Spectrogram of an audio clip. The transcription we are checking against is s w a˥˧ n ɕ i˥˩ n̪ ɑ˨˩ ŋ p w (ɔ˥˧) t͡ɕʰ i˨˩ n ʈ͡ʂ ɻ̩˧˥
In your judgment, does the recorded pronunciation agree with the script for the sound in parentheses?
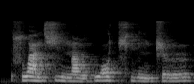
no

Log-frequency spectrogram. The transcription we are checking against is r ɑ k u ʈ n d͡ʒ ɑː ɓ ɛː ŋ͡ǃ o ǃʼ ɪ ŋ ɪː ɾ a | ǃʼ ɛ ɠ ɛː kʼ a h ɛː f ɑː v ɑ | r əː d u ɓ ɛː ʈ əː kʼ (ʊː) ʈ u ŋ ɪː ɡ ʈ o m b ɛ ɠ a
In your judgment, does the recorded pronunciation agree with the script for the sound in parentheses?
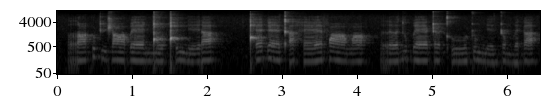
no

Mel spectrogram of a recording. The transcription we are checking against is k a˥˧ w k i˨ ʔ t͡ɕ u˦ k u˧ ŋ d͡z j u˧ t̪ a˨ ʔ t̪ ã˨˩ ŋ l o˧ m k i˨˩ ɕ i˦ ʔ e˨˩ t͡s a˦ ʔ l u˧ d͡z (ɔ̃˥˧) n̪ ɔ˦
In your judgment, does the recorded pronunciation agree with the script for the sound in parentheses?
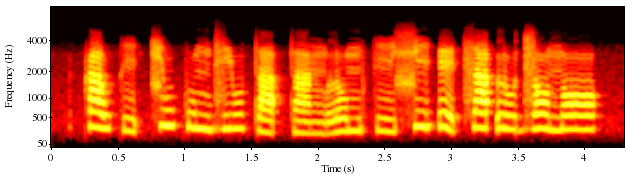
no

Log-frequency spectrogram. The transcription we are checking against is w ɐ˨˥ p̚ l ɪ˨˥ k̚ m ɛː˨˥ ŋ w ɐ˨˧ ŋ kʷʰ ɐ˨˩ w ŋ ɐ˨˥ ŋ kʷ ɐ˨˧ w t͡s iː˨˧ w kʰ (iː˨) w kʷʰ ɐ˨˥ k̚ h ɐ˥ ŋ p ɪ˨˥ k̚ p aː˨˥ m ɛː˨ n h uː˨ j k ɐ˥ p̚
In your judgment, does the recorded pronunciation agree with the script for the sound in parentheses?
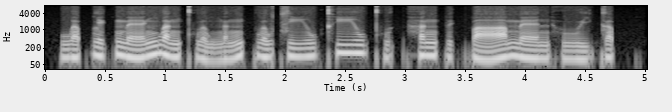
no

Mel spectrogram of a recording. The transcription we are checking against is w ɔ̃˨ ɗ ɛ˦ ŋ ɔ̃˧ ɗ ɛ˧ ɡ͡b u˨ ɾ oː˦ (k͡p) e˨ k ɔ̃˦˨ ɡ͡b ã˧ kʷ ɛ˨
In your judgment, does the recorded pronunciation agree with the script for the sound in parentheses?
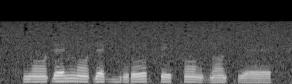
yes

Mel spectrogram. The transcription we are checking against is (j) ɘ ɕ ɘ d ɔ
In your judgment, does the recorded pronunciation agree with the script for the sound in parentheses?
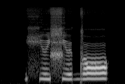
no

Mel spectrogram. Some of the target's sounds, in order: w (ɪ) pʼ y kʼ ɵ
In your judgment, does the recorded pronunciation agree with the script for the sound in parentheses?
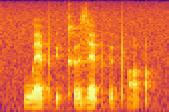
no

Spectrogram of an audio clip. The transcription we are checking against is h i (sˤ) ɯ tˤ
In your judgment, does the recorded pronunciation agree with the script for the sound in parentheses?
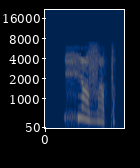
no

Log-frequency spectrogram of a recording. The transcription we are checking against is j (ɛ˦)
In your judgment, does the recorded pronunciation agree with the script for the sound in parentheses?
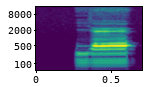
yes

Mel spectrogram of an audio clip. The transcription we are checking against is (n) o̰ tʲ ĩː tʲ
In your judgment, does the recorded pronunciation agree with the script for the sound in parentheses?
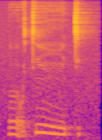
no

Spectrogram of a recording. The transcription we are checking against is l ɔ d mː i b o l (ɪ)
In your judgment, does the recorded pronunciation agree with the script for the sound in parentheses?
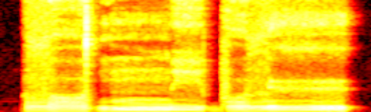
no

